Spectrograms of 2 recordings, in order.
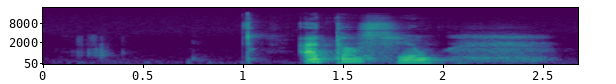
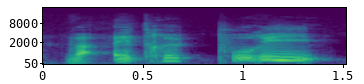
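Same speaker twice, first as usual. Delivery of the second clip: mock despair; 11 semitones higher, 4 dB louder, slower than usual. Real, not acted. Announces rotten weekend.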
